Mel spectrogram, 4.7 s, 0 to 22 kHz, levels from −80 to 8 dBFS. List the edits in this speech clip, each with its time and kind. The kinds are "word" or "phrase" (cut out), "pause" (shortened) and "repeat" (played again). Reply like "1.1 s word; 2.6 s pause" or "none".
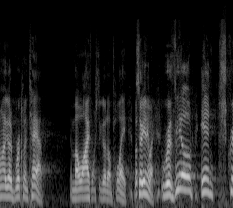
1.8 s word; 2.7 s word; 3.2 s word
